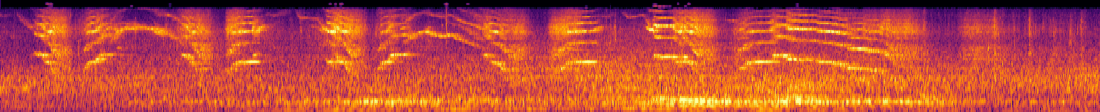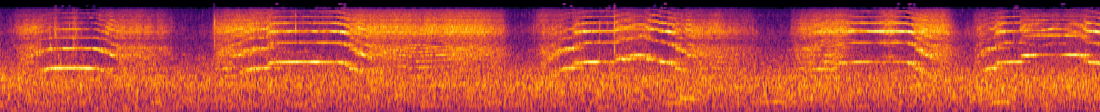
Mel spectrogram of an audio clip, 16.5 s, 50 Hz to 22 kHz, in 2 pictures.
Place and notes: наб. Лейтенанта Шмидта, Санкт-Петербург, Россия - June 3, 2019, the Neva River
Sankt-Peterburg, Russia, 3 June 2019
